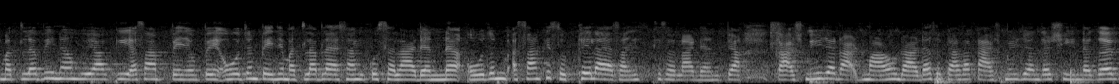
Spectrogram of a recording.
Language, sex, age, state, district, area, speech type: Sindhi, female, 18-30, Madhya Pradesh, Katni, rural, spontaneous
